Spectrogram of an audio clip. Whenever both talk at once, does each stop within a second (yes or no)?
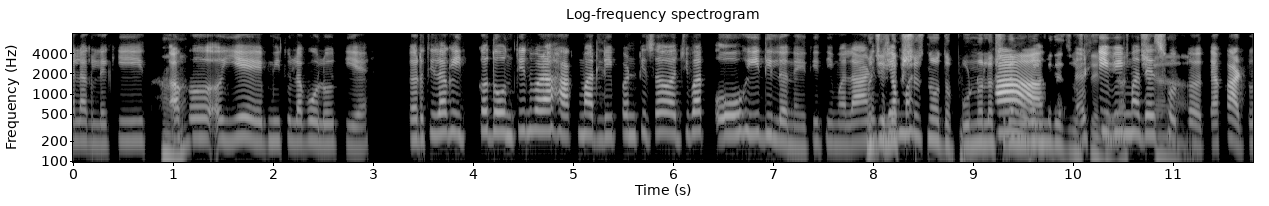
no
